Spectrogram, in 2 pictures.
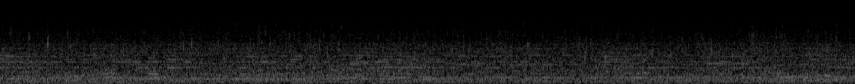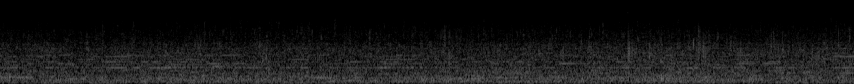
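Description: Water from a fountain splashes steadily into a pond.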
